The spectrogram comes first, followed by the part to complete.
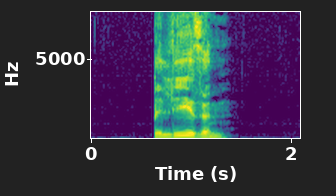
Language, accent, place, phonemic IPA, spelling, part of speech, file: German, Germany, Berlin, /bəˈleːzn̩/, belesen, adjective, De-belesen.ogg
- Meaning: well-read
